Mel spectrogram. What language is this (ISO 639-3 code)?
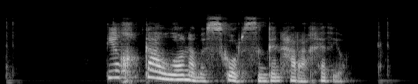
cym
